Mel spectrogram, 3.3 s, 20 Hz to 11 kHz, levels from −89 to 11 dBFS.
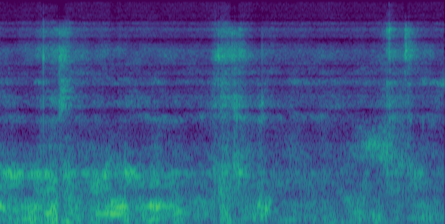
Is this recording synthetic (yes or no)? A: yes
